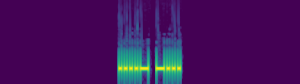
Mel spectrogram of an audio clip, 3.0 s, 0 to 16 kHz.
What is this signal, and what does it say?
Morse code, heard as a keyed tone, about 46 wpm, 700 Hz. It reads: 4B
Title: All Cut Numbers - 2-Digit 45wpm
